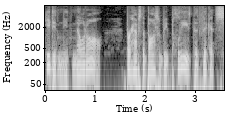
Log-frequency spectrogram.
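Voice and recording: The passage is read aloud in a natural voice.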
